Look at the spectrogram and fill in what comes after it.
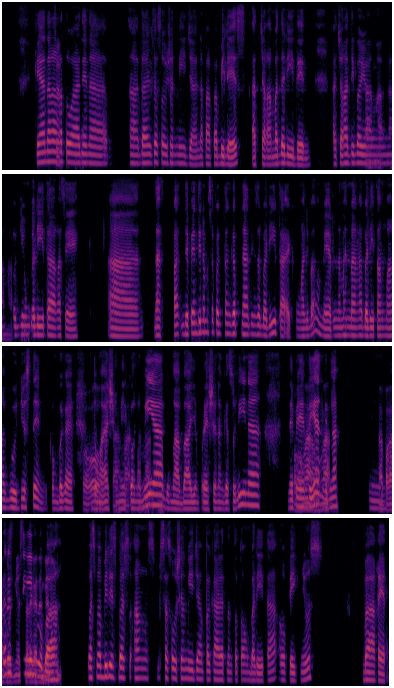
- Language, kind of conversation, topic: Filipino, unstructured, Ano ang palagay mo sa epekto ng midyang panlipunan sa balita?
- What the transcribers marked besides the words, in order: other background noise; "ba" said as "bas"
